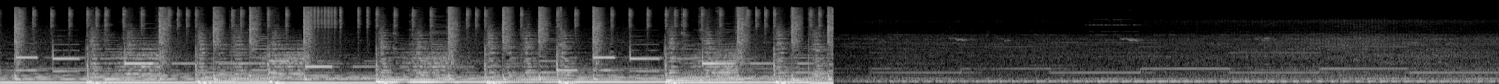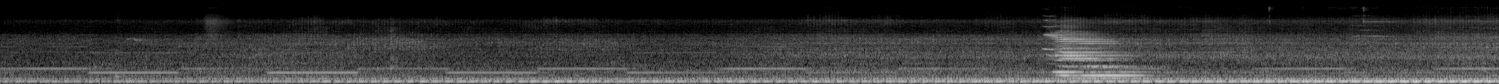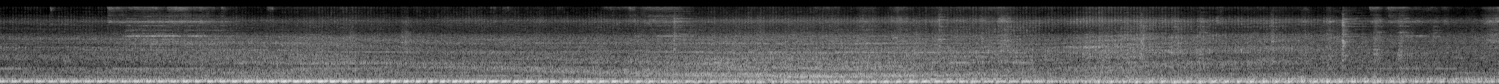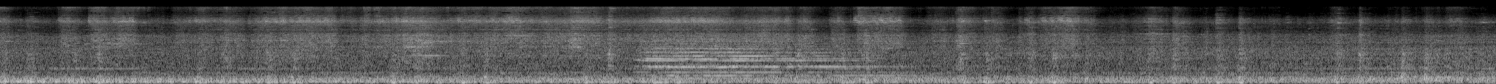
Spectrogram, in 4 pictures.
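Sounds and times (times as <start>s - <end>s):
high-pitched tone: 0.0s - 46.6s
locomotive engine running: 0.0s - 59.9s
train wheels clacking over rails: 30.3s - 59.9s.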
